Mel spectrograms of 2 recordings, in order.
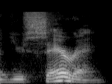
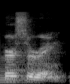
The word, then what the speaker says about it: Ursaring: While walking through the forest, he encountered a Usaring. Uh, Ursaring, Ursaring.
